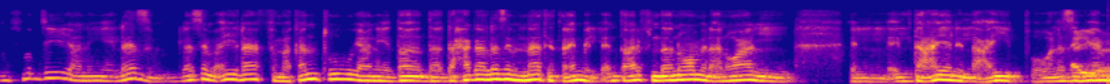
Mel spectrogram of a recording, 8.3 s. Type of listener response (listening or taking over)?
listening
